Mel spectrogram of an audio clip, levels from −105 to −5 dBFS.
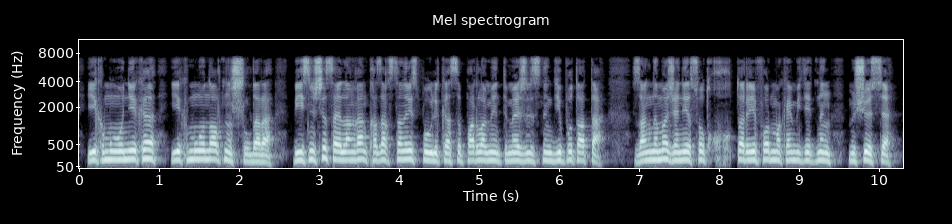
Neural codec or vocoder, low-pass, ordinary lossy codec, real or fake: none; 7.2 kHz; none; real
